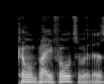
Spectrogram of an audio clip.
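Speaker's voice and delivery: ordinary talk, nothing marked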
